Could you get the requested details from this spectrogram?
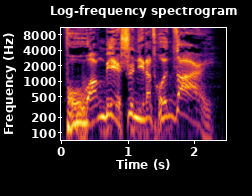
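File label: deny, chinese; dota2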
